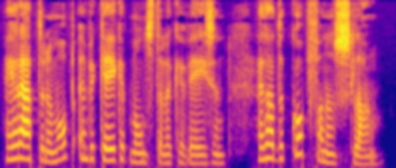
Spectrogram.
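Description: Calm storybook narrator, dry recording. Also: mid-range voice, brisk, dry recording. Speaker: audiobook reader. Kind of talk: scripted narration.

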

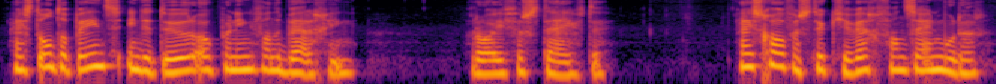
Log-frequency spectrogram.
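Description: An audiobook narrator reading a children's story aloud in a slow, measured way. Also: medium pitch, warm tone, dry recording, clean studio sound.

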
